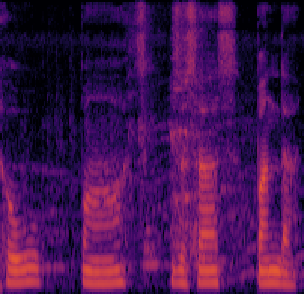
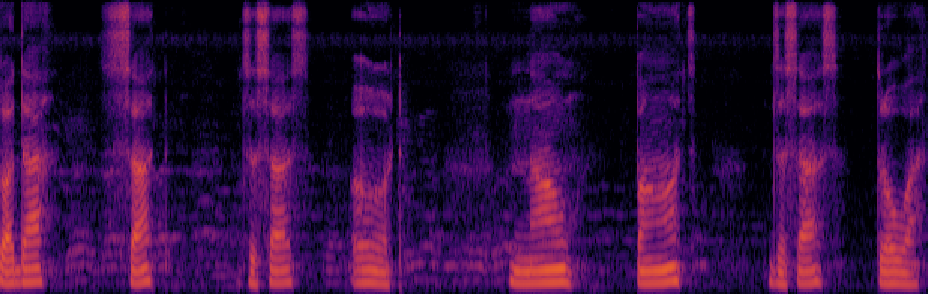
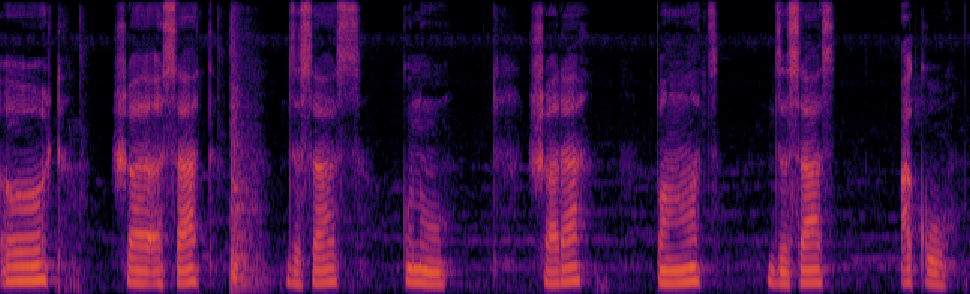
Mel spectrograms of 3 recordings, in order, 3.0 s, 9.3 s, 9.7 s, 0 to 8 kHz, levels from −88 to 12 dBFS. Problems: none marked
